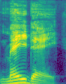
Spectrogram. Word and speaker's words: Mayday: the International Telephone distress signal consists of the word Mayday pronounced as the French expression and of course I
